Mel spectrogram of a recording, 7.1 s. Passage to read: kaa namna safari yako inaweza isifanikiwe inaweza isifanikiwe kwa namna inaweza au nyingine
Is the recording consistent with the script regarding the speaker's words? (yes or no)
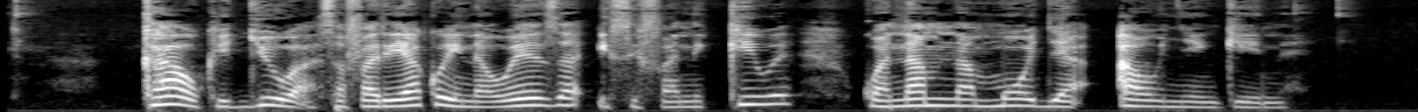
no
